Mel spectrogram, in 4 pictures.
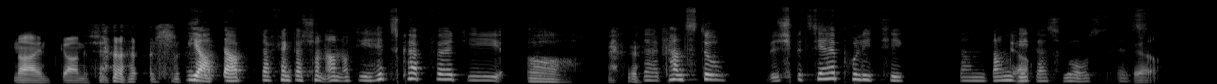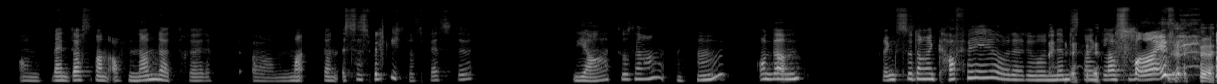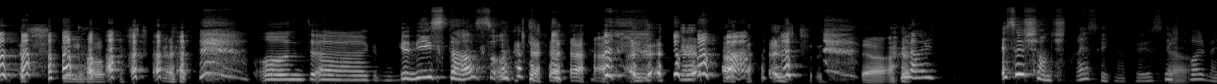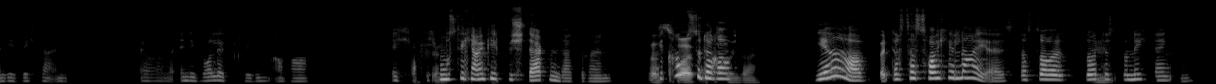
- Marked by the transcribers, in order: laugh; chuckle; groan; laugh; laughing while speaking: "Genau"; laughing while speaking: "Wein"; laugh; laugh; laughing while speaking: "vielleicht"; laugh; laughing while speaking: "Ja"; chuckle
- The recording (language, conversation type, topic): German, advice, Wie äußert sich deine Angst vor Ablehnung, wenn du ehrlich deine Meinung sagst?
